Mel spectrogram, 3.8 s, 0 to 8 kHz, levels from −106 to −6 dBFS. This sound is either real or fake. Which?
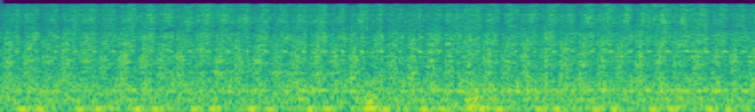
real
